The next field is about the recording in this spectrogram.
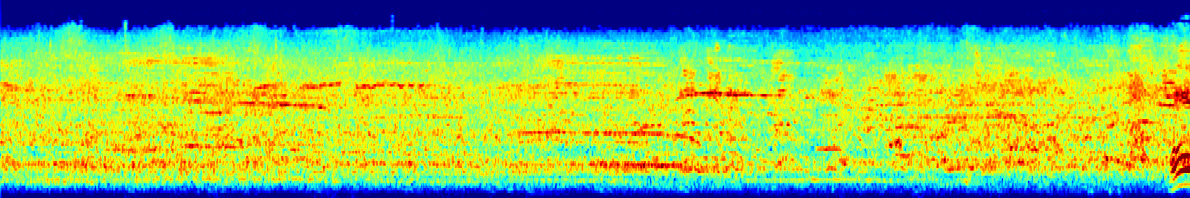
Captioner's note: crowd chants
